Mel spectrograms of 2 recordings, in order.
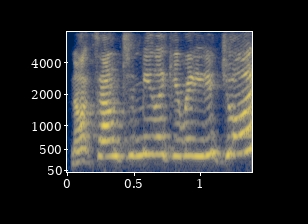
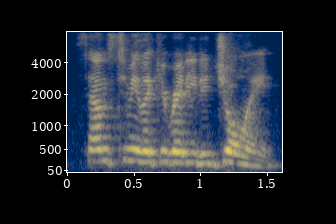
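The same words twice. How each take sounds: First: High, quick, rising to a stretched "join"; mocking upswing on "ready to join". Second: "join" lowered at the end, a settled statement; no mockery, let "join" drop; downward tonality. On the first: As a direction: tease it in a raised voice up to "join". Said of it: "Like mocking". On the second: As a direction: say "ready to join" with the pitch falling on "join". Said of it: "Notice the in tonality". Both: Shown as a demonstration.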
